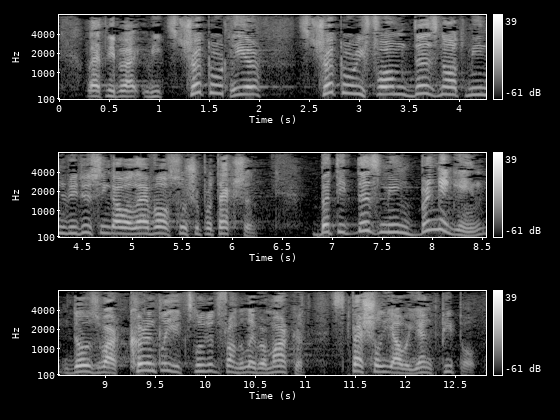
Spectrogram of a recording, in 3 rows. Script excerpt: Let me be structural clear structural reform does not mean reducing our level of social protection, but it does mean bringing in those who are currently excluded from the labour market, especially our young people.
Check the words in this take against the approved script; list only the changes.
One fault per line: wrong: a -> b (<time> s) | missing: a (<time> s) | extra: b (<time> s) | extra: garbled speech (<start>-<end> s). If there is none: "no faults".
no faults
